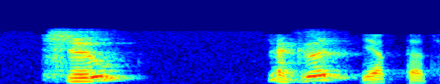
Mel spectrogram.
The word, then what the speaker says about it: Tsu: per you got it you got it right Sue that good yep that's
